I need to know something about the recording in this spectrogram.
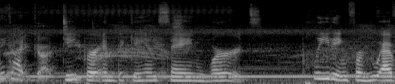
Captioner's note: voice becomes female with accent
